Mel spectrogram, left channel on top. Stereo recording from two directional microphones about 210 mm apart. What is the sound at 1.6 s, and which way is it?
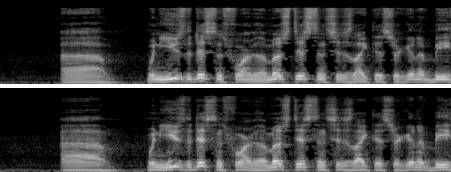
Speech, 55° left (ahead or behind).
